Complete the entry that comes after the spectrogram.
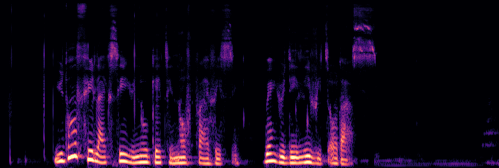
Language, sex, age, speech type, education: Nigerian Pidgin, female, 15-29, spontaneous, tertiary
